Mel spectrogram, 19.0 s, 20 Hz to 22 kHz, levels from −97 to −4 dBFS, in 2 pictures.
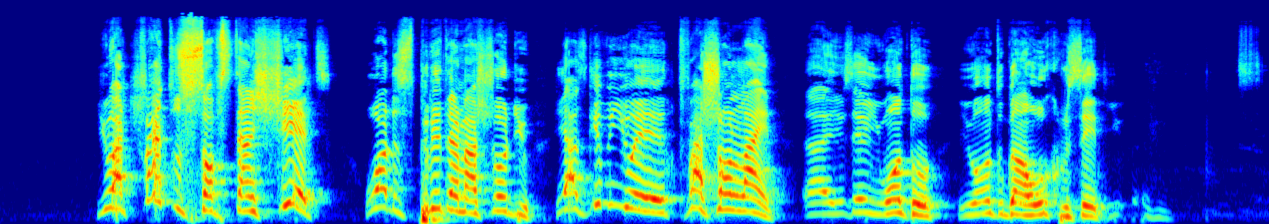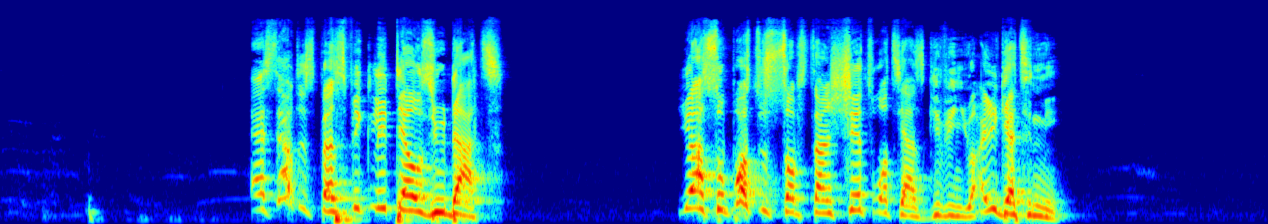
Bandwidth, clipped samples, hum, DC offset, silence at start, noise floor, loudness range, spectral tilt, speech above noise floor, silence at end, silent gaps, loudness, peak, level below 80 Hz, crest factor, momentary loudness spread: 16 kHz; under 0.1%; none; under 0.1%; 0.75 s; -89 dBFS; 6 LU; -4 dB/octave; 66 dB; 1.55 s; none; -22 LUFS; -4 dBFS; -58 dBFS; 20 dB; 13 LU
